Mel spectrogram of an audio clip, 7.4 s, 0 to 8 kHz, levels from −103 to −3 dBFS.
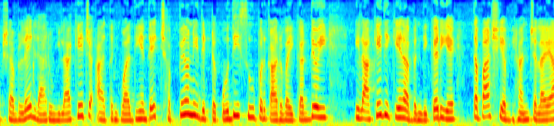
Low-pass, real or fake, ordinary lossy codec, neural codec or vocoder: none; fake; none; codec, 16 kHz, 16 kbps, FunCodec, trained on LibriTTS, 50 frames a second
